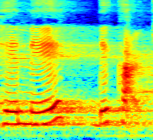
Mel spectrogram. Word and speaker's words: René Descartes: 300 anos na frança a pronúncia de rené descartes é renée de kart e ficou muito conhecido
